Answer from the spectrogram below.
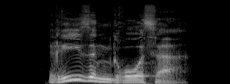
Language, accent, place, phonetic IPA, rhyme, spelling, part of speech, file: German, Germany, Berlin, [ˈʁiːzn̩ˈɡʁoːsɐ], -oːsɐ, riesengroßer, adjective, De-riesengroßer.ogg
- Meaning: inflection of riesengroß: 1. strong/mixed nominative masculine singular 2. strong genitive/dative feminine singular 3. strong genitive plural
